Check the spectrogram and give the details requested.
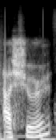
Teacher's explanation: I've been pronouncing it like in the Hebrew way, Ashur, emphasis on the second syllable.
